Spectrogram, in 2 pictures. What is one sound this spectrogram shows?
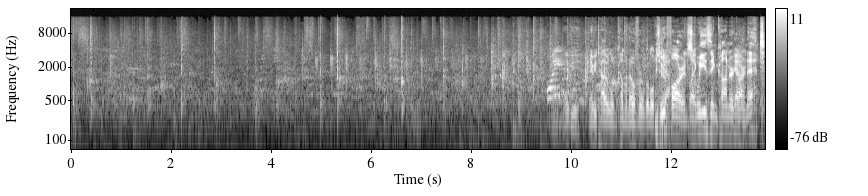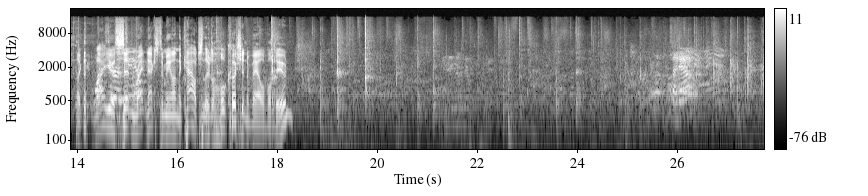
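Paddles strike a plastic ball with sharp pops in an echoing hall.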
